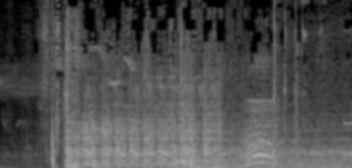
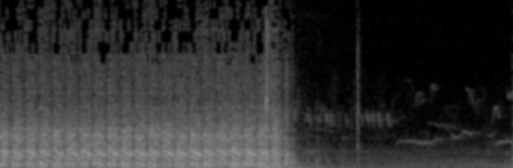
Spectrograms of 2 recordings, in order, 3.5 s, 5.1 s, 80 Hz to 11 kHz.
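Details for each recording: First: VW Crafter/Mercedes Sprinter diesel van after dropping the fuel tank and fitting a diesel-heater auxiliary fuel line, warm day (~25°C), in neutral: short crank, then the engine catches and settles into a steady diesel run with no stumble; starts normally. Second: VW Crafter diesel van in neutral, after dropping the fuel tank and fitting an auxiliary heater fuel line, lines primed; steady fast cranking whirr about three seconds without firing: cranks but no start, connection by the fuel filter suspected not reconnected.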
